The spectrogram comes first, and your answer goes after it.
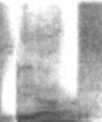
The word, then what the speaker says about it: Beat: My name is Beat. It's spelled beat, but I'm not beating.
